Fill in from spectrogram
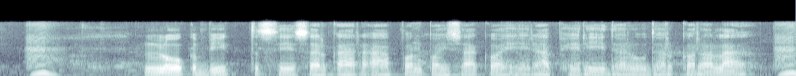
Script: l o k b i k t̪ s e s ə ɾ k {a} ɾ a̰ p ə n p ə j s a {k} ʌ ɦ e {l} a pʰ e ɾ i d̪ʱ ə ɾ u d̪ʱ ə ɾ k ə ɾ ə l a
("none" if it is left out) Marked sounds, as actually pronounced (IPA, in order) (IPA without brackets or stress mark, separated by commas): a, k, ɾ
